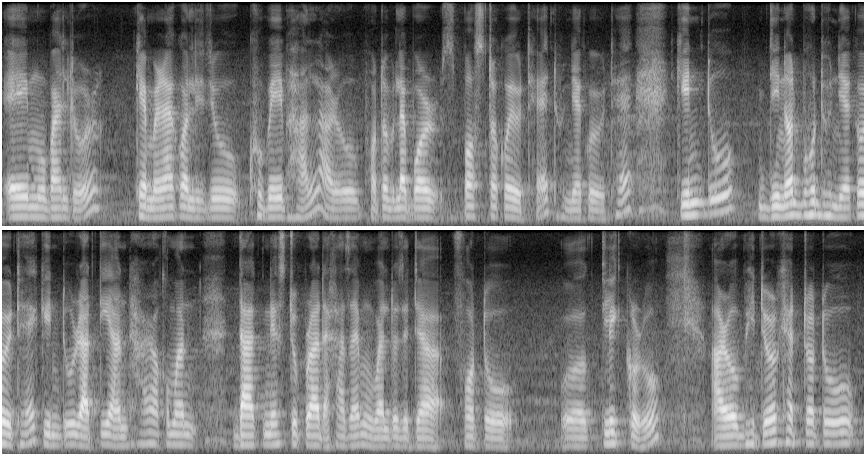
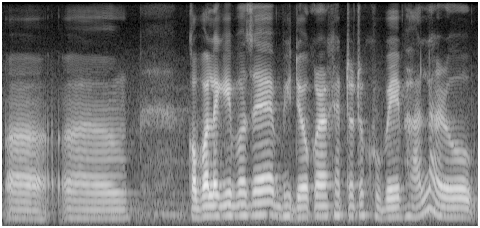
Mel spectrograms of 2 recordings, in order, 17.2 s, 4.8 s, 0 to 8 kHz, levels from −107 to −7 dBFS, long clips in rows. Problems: none marked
